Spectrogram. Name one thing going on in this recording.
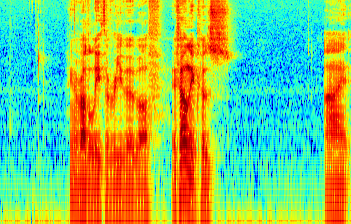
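A young man speaks with animation close to a microphone.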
